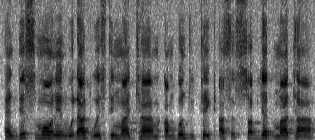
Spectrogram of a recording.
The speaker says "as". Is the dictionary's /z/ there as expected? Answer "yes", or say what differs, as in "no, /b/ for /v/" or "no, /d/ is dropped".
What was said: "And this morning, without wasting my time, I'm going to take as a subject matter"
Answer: no, /s/ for /z/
